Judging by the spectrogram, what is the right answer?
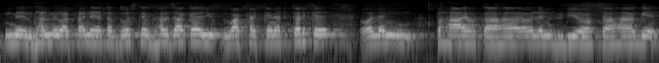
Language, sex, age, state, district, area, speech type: Hindi, male, 18-30, Bihar, Begusarai, rural, spontaneous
